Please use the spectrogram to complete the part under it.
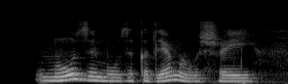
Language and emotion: Russian, neutral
